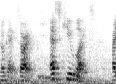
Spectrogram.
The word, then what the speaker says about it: SQLite: something called SQL Lite is it SQLite or SQLite huling SQLite is the proper pronunciation ok sorry s-cube lights all right so this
